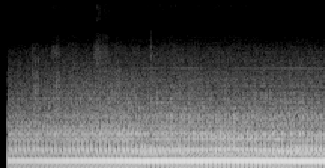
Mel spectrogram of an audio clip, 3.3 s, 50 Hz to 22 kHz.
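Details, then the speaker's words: 2004 Nissan Sentra 1.8L after rusted muffler and pipe replacement with a Toyota muffler, in cold, frosty weather: the engine fires up and settles into a smooth, steady low hum with no puffing or rasp. The exhaust sounds good and tight. "Sounds good now."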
